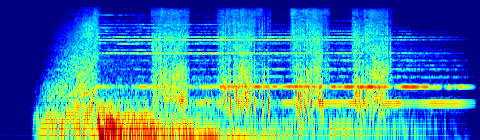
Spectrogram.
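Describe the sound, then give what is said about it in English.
Footsteps come in a run of about five loud, rhythmic, scuffing bursts, with a steady ringing, bell-like tone sustained underneath throughout. No one speaks. “So here's your first set of footprints for today.”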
